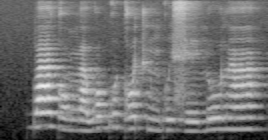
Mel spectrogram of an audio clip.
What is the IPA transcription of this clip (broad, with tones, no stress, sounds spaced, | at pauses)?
b aː˦ ɡ ɔ˨ ŋ a˨ w ɔ˦ ɡʷ ɨ˦˨ ɡ ɔ˧ t͡ʃ ũ˨ ɡʷ i˨ z eː˨ n oː˦ l ã˦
